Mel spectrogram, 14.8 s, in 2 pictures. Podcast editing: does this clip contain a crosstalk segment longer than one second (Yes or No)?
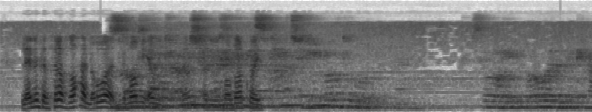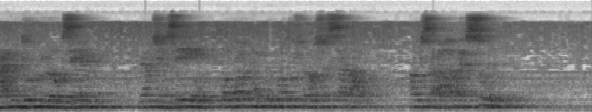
Yes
